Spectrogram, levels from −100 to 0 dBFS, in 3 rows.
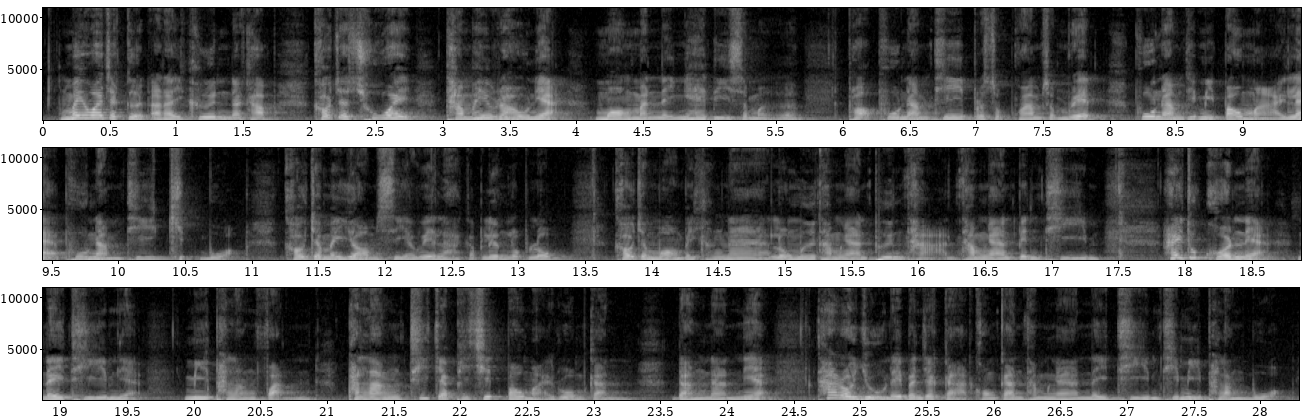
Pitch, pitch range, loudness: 155 Hz, 140-175 Hz, -34 LUFS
